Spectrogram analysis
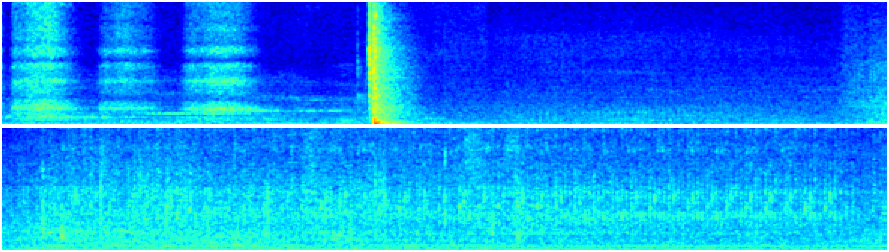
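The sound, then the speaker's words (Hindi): A door being shut with a single sharp thud, followed by a steady low background hum. “दरवाजा बंद करो”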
